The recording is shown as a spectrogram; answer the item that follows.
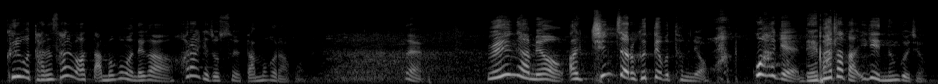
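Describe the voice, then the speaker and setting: A middle-aged woman giving a testimony sermon at a revival meeting, telling her story with vivid acted-out cries and sudden hushed asides. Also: fairly high pitch, brisk, breathy edge. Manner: animated storytelling, acts out her own cries, drops to a hush for emphasis. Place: church sanctuary. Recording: reverberant church hall.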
